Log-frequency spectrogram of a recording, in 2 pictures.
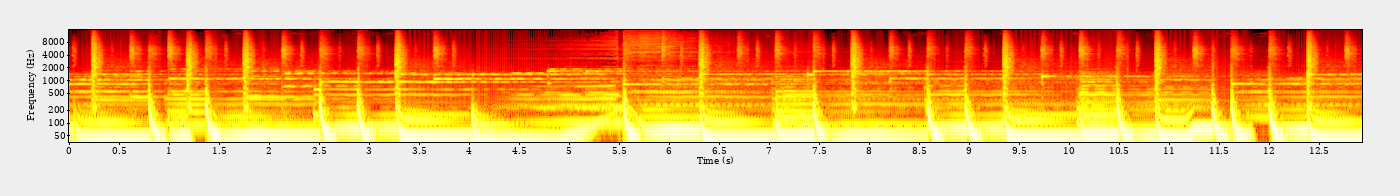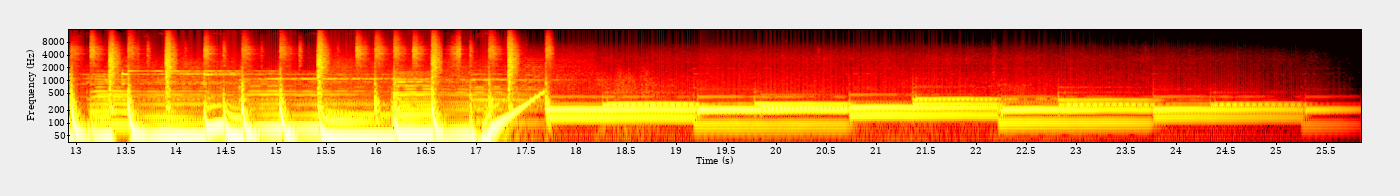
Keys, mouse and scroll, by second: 18.7 right click, 18.7 right click.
